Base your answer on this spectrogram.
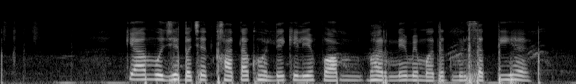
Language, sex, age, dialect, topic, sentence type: Hindi, female, 25-30, Marwari Dhudhari, banking, question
